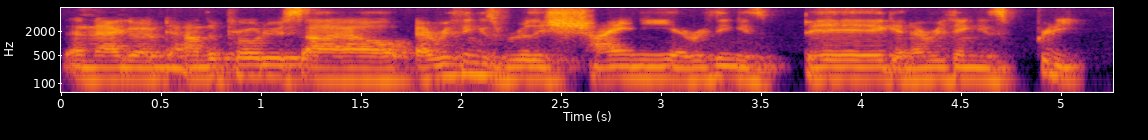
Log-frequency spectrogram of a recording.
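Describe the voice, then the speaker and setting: A man, speaking as a guest on a podcast interview. His voice sits in an ordinary middle pitch. He talks thoughtfully and casually, often pausing on "um" and restarting his sentences. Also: level tone, low-quality recording. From Japan. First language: Japanese. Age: 30s. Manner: thoughtful, with frequent ums and restarts. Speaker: entrepreneur guest. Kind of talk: casual conversational storytelling.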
